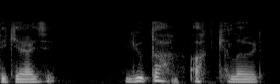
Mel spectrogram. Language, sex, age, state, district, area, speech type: Kashmiri, male, 45-60, Jammu and Kashmir, Budgam, urban, spontaneous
